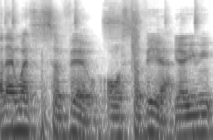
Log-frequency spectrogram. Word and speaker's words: Sevilla: You know, in the English language, it's called Seville, or that's how I pronounce it, and they haven't got a clue what that means. You say, can I get a taxi to Seville? They look at you, like, what is that? Then it's Sevilla, that's how they pronounce it anyway.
